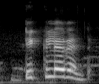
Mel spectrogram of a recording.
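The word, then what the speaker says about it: declarant: Next word है डिक्लेरेंट। अब डिक्लेरेंट correct pronunciation तो बेटा डेक्लेरेंट होता है, पर डिक्लेरेंट को मैंने थोड़ा सा नीचे इसलिए बनाया ताकि मैं आपको आउटलाइन को अच्छे से समझा पाऊँ।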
